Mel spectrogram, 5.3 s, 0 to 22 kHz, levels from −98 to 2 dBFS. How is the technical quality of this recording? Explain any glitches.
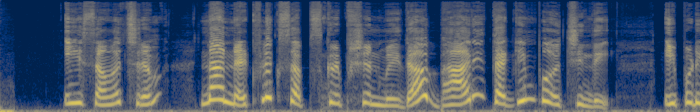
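The recording has two stretches of hard clipping. The level overran what the signal chain could pass, so peaks were sliced flat and the harmonics added by those flat tops give a harsh, crackly fuzz on the speech. The first runs from 1.57 to 2.22 s, about 6 dB over the limit, ending just before "సబ్స్క్రిప్షన్ మీద". The second, milder at about 4 dB, runs from 3.08 to 3.92 s, right after "సబ్స్క్రిప్షన్ మీద".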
